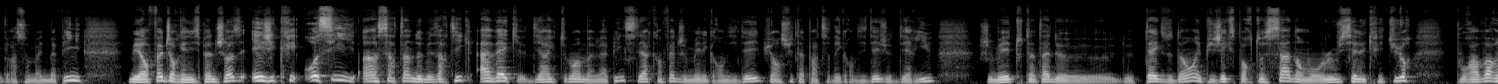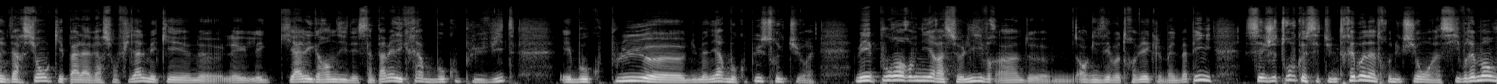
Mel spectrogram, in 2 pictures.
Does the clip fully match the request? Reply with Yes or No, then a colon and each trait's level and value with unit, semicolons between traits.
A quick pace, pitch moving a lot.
Yes: fast, 255 wpm; wide, 5.8 semitones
